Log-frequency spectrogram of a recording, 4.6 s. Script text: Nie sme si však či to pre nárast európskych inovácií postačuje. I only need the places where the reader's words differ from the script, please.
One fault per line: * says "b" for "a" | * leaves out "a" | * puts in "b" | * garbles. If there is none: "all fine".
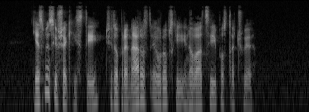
* puts in "istí"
